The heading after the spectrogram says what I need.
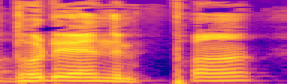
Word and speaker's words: Doriane Pin: É Doriane Pin, né? O nome dela? Sim, tem gente que fala Dorian Pan, mas eu não sei se a pronúncia correta é assim.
